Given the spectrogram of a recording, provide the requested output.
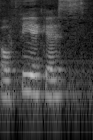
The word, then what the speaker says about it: Ophiuchus: The teacher didn't know how to pronounce Ophiuchus, so I said it's Ophiuchus.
